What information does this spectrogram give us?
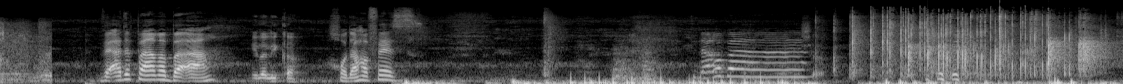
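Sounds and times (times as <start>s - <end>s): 
speech: 0.4s - 4.2s, 7.0s - 7.7s
steady tone: 3.9s - 8.1s
hand clapping: 8.1s - 11.2s.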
